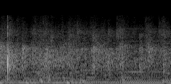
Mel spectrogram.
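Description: A steady round of applause from an audience for a guest at the end of a sit-down talk, dense overlapping claps forming an even wash of noise that holds at moderate level throughout, with no voices on top.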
